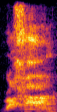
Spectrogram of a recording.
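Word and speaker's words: רַחַם: Interesting that the word Racham, and they're spelled the same. Raham, compassion, mercy, and the word Rachem, womb, spelled the same, just pronounced different.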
